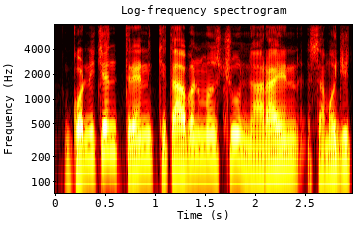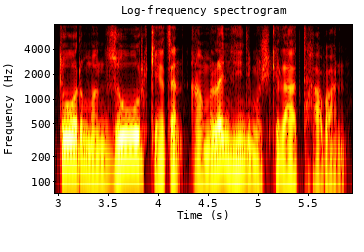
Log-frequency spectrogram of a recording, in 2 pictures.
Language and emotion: Kashmiri, neutral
